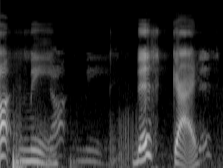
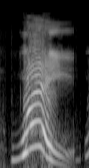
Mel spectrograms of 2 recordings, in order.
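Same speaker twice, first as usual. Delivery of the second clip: shout; 5 semitones higher, 9 dB louder than usual. Real, not acted. Sudden call.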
